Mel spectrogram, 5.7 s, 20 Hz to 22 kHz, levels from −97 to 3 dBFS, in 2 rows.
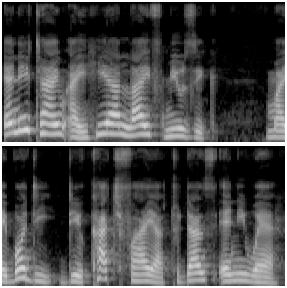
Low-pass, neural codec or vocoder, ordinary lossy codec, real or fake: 19.8 kHz; none; none; real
